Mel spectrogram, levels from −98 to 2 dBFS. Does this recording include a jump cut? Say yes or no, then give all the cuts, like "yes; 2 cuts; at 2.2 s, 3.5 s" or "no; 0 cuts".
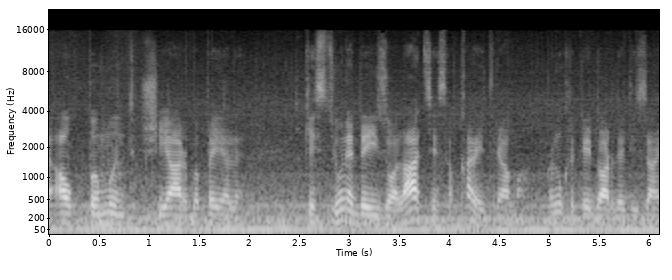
no; 0 cuts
